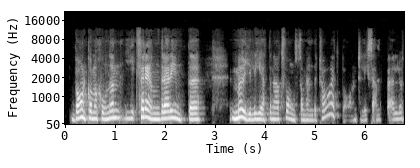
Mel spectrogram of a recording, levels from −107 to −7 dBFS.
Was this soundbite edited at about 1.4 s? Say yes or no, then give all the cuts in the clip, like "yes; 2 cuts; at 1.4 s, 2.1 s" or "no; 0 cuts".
yes; 2 cuts; at 1.4 s, 3.3 s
